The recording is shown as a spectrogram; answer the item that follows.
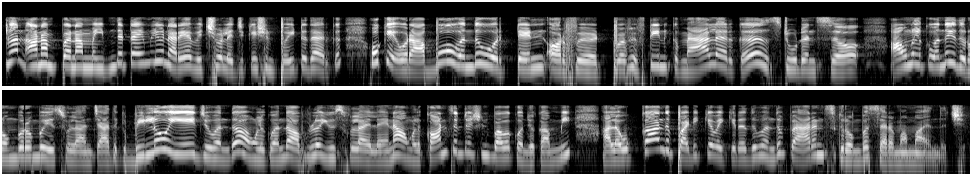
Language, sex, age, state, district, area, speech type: Tamil, female, 30-45, Tamil Nadu, Madurai, urban, spontaneous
